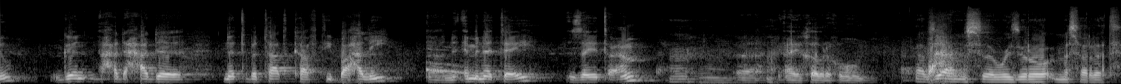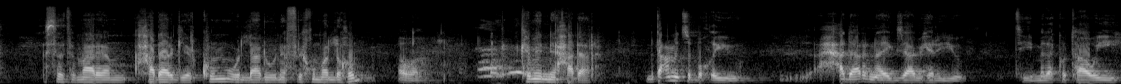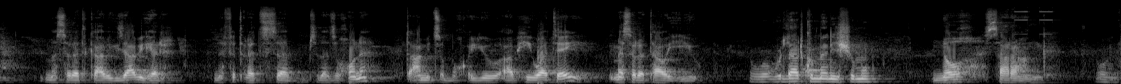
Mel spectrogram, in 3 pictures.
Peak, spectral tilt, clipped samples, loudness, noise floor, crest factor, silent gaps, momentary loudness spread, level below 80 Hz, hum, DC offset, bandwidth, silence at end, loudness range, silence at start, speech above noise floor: -10 dBFS; -4 dB/octave; under 0.1%; -24 LUFS; -45 dBFS; 14 dB; none; 17 LU; -66 dBFS; none; under 0.1%; 16 kHz; 0 s; 4 LU; 0 s; 22 dB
